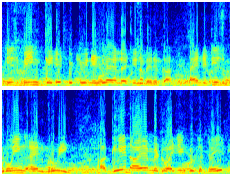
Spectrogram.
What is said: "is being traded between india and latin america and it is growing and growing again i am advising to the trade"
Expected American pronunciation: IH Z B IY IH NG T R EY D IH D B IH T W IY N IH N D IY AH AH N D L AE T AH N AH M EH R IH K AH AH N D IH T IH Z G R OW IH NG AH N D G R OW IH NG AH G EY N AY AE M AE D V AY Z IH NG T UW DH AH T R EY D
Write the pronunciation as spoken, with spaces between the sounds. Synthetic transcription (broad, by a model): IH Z B IY IH NG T EY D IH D B IH T W IY N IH N D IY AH AH N D L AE T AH N AH M EH R IH K AH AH N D IH T IH Z G R OW IH NG AH N D G R OW IH NG AH G EY N AY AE M AE D V AY Z IH NG T UW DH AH T R EY D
